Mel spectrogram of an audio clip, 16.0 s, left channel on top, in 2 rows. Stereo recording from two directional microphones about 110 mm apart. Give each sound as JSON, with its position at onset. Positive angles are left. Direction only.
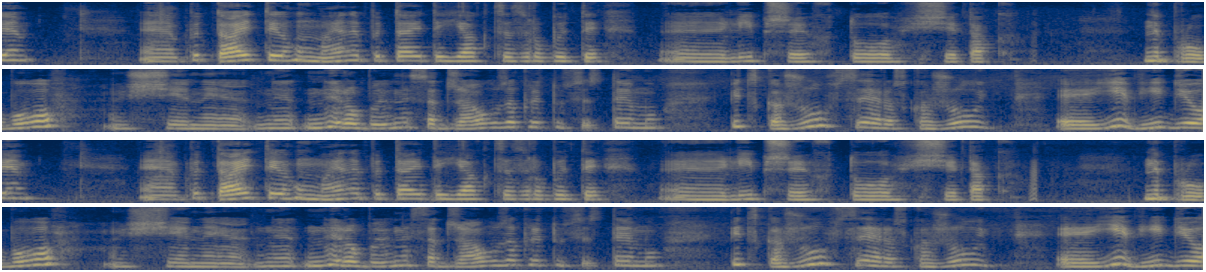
{"t": 0.5, "sound": "speech", "side_deg": 30}
{"t": 2.0, "sound": "speech", "side_deg": 45}
{"t": 2.6, "sound": "speech", "side_deg": 35}
{"t": 3.7, "sound": "speech", "side_deg": 25}
{"t": 7.6, "sound": "speech", "side_deg": 20}
{"t": 8.1, "sound": "speech", "side_deg": 30}
{"t": 10.9, "sound": "speech", "side_deg": 50}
